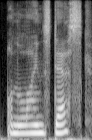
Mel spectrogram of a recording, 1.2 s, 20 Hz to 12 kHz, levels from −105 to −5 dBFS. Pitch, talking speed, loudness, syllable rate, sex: 200 Hz, 155 wpm, -16 LUFS, 4.2 syllables/s, female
